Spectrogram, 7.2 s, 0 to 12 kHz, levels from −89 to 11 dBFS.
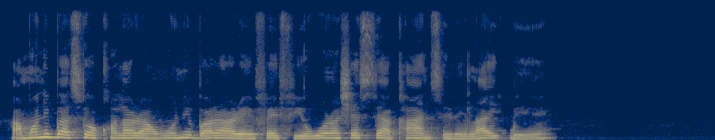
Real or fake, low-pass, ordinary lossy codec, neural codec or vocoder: real; 10.8 kHz; none; none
